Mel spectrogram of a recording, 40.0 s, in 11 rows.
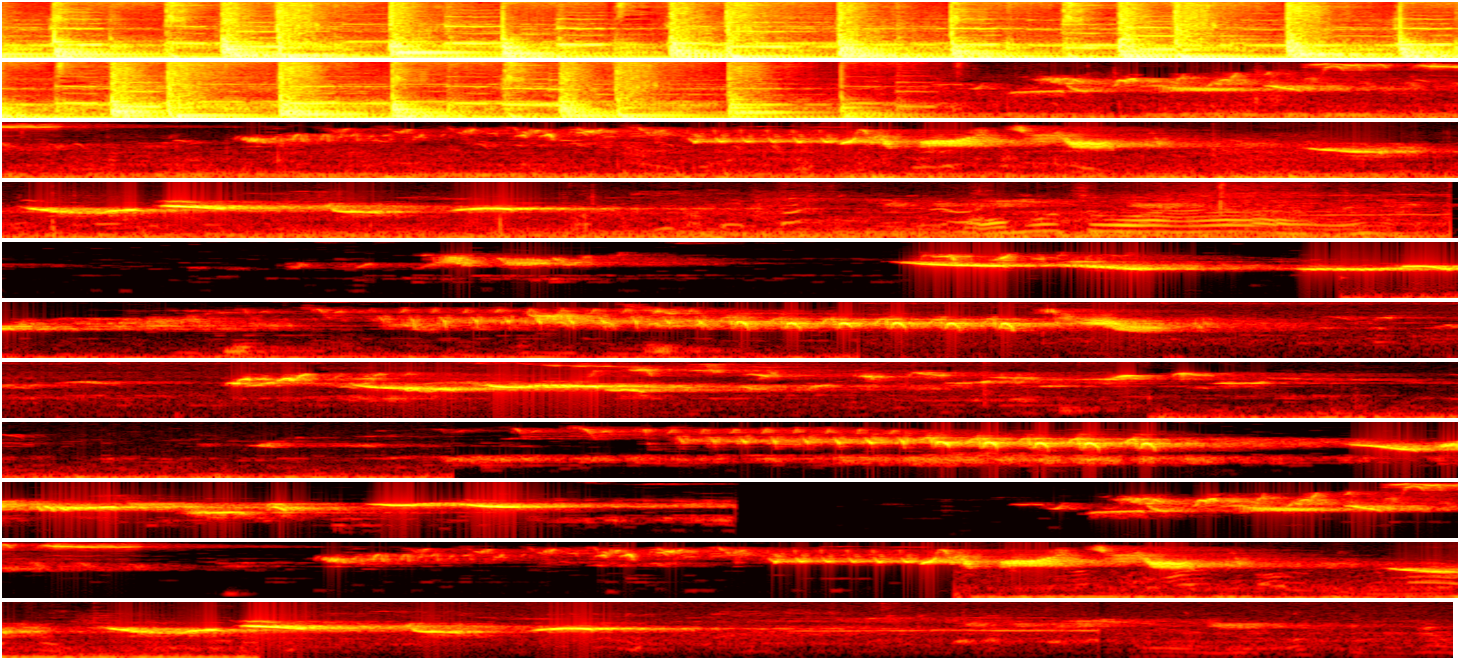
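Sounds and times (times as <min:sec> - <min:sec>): songbird warbling with trills: 0:35.0 - 0:39.6.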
